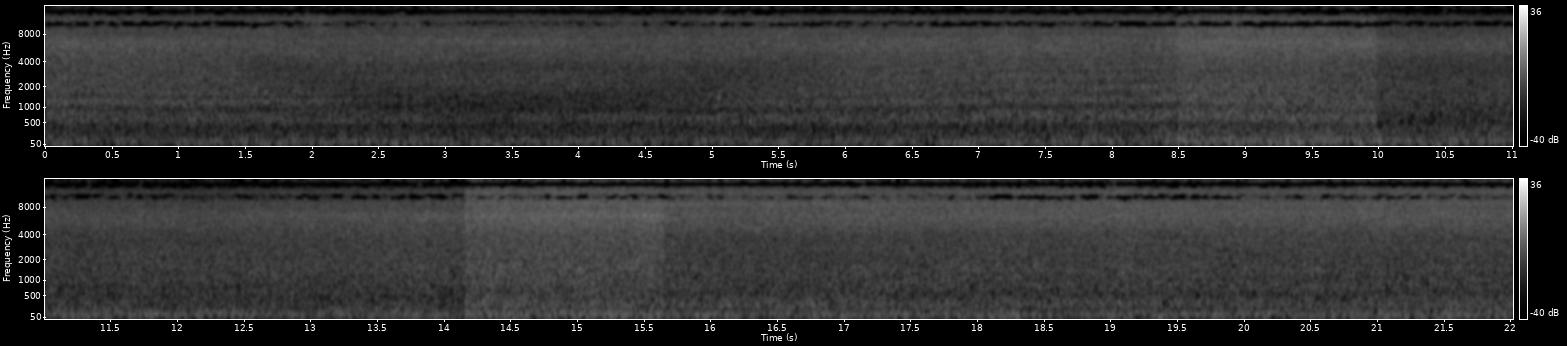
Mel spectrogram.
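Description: Steady rushing of a waterfall, a constant broad white-noise roar whose level steps up and down a few times.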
